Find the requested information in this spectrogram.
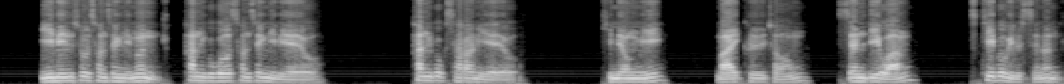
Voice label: Korean Narration; DLI; Lesson 1 - Narration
